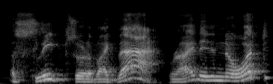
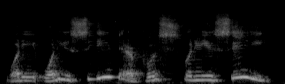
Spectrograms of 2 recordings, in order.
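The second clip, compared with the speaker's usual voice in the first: quiet; 4 semitones higher, 7 dB quieter than usual. Acted. Peter whispering to cat.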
